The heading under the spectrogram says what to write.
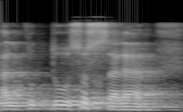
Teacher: قاف پر ہے، دو واو مدہ ہے، دو حرکات لمبا کریں گے. سین کو السلام کے سین سے ملائیں گے تو سس سلام ہو جائے گا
